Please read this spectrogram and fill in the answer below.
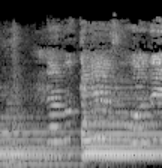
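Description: Portable electronic keyboard playing sustained piano-voiced chords, with a new, louder chord about a second in, and a child's singing voice over it.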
